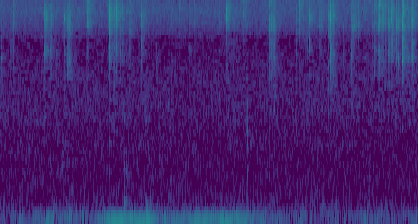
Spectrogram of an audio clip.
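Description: Near silence with faint, scattered light clicks as nail transfer foil is gently rubbed down onto a still-tacky gel nail.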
